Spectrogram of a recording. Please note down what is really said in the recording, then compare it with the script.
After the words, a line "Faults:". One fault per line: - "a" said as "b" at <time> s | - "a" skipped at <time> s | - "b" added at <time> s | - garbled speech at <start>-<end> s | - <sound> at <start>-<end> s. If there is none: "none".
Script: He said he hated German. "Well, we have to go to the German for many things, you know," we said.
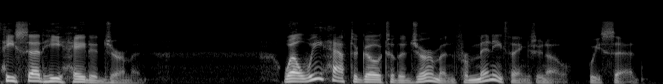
He said he hated German. "Well, we have to go to the German for many things, you know," we said.
Faults:
none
